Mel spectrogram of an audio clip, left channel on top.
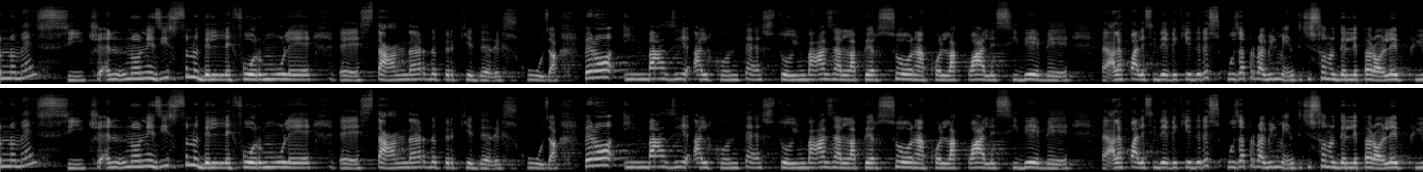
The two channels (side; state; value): both; identical; correlation 1.00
